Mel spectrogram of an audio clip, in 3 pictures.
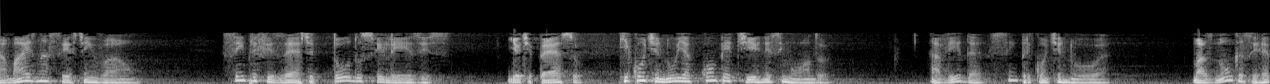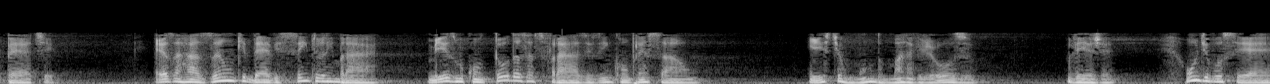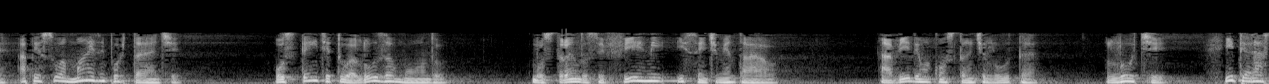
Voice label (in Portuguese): Aniv para neta, Telemensagens; Telemensagens 2017; Aniversarios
